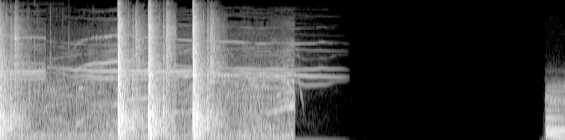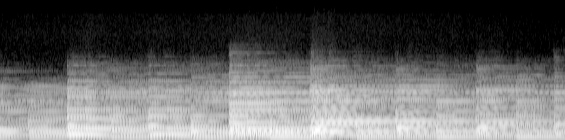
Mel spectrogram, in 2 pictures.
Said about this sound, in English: Those five gunshots echoed around the world and have continued to reverberate throughout time.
